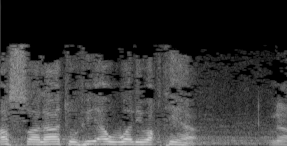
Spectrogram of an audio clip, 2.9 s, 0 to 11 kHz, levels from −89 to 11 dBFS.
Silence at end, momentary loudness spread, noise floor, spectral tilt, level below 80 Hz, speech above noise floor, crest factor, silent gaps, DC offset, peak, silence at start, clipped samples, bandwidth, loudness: 0 s; 22 LU; -38 dBFS; -6 dB/octave; -48 dBFS; 21 dB; 14 dB; none; under 0.1%; -4 dBFS; 0 s; under 0.1%; 8 kHz; -17 LUFS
